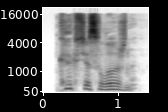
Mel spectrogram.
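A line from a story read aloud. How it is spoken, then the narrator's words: Wry snort. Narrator (Russian): хмыкнула Надя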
